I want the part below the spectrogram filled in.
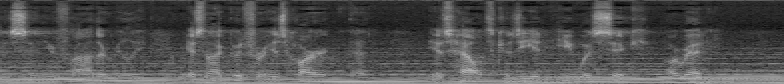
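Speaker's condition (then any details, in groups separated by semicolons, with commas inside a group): No condition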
